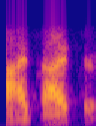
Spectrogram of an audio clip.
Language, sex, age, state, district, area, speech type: Kannada, male, 30-45, Karnataka, Koppal, rural, conversation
